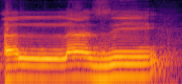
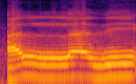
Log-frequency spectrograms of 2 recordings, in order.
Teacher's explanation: ujung lidah dengan ujung gigi seri atas cukup dipertemukan tanpa harus ditekan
